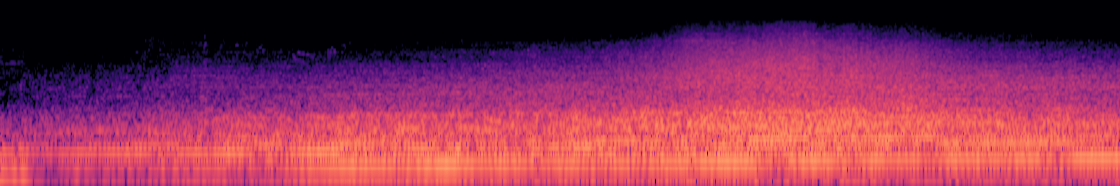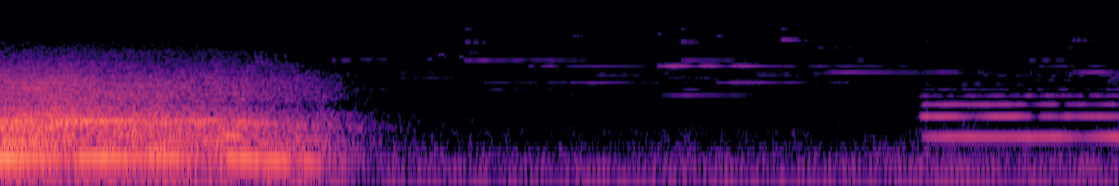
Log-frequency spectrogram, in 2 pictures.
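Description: A car approaches and passes close by, its engine rumble building to a loud peak before fading out abruptly, followed by quiet room tone and a faint tonal note.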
